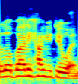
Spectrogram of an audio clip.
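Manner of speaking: usual speaking voice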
